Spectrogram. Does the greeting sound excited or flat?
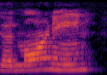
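flat. It is said flat, without excitement. "instead of saying good morning"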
